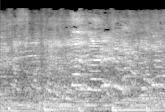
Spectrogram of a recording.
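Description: Music playing with steady bass notes under the mixed chatter and voices of children and adults.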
